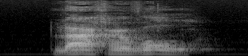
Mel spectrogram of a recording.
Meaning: alternative spelling of lager wal
- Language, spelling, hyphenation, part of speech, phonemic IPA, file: Dutch, lagerwal, la‧ger‧wal, noun, /ˌlaː.ɣərˈʋɑl/, Nl-lagerwal.ogg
